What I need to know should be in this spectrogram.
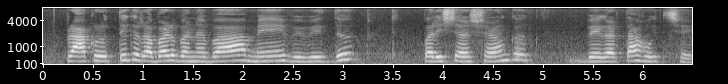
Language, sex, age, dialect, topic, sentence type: Maithili, female, 51-55, Southern/Standard, agriculture, statement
